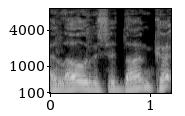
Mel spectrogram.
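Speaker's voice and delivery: flat, emotionless delivery with no feeling. Recalling a Saturday night TV rock show's intro: flat Don Kirshner impression. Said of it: "he would sound like that".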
